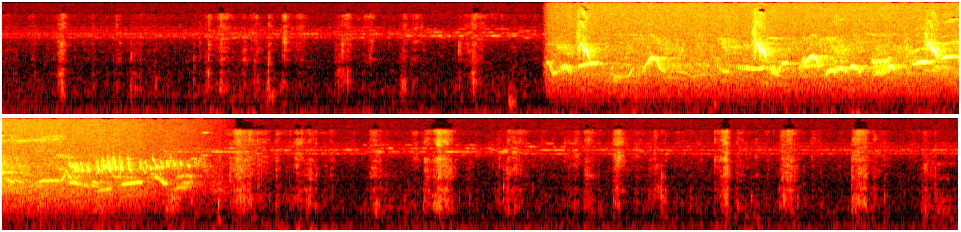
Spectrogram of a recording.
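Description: A songbird singing loudly for about six seconds, a quick run of warbling whistled notes with sharp upward flicks, starting and stopping abruptly near the middle. Around it, faint scattered crunches of footsteps on dry fallen bamboo leaves.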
